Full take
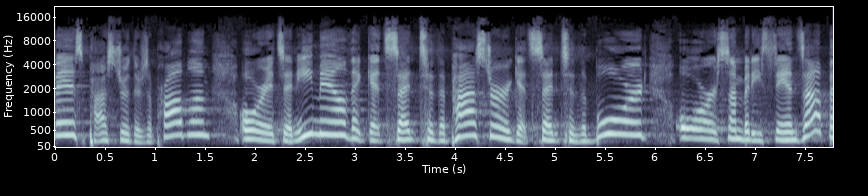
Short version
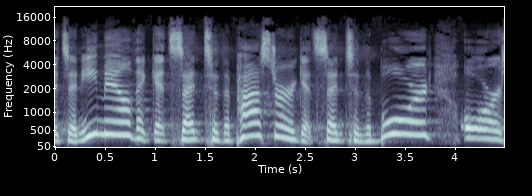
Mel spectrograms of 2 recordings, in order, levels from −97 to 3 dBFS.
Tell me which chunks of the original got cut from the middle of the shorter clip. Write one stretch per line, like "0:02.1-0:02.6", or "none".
none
